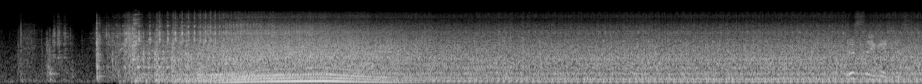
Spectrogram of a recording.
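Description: John Deere JS63C push lawn mower with a Briggs and Stratton engine starts after a few pulls, revs up loudly, then settles into a steady, close running drone.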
